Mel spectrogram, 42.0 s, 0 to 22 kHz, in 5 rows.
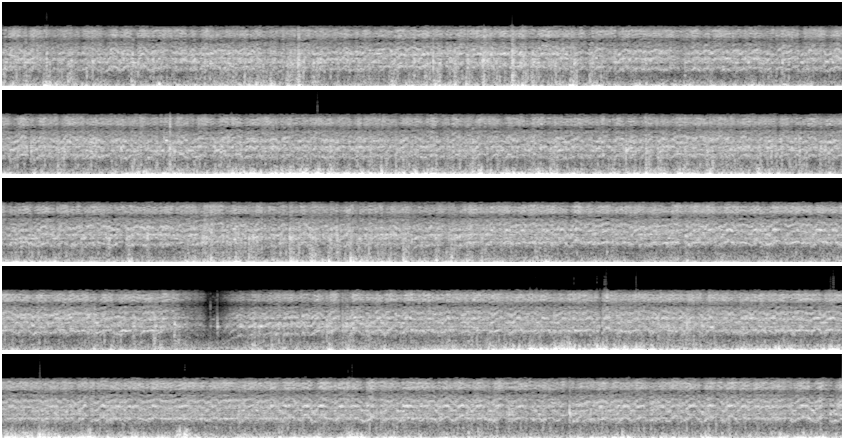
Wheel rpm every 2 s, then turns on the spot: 200, 200, 220, 200, 200, 190, 190, 200, 190, 200, 200, 220, 230, 170, 200, 230, 230, 230, 240, 230, 230.
none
